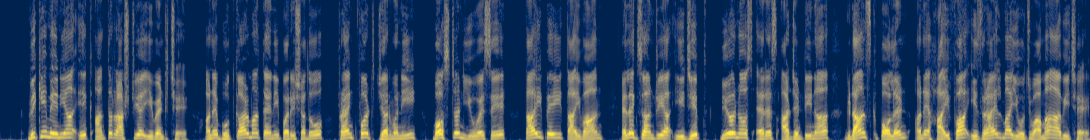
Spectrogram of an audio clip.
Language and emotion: Gujarati, neutral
